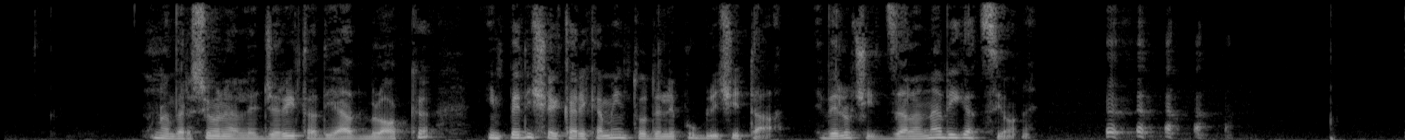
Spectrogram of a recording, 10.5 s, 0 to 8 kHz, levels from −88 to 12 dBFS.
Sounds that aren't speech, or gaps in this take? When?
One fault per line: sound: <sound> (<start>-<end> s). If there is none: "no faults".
sound: laugh (8.3-9.3 s)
